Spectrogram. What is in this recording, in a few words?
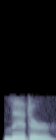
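"litter", English, female; noun; i-ɪ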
